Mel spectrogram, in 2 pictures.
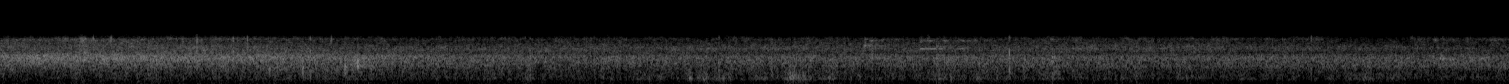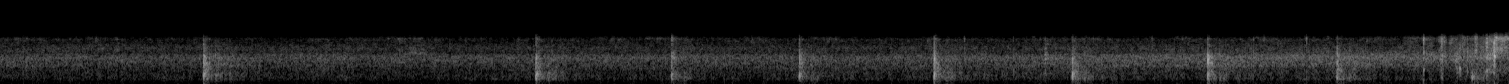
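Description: Street traffic below, a steady hiss of passing cars. In the second half, a series of sharp knocks about one every second and a half.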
